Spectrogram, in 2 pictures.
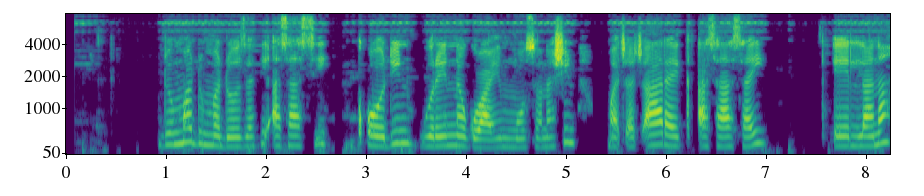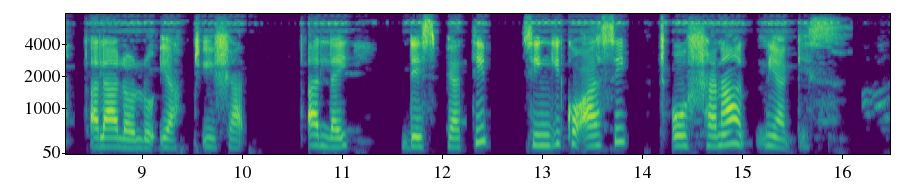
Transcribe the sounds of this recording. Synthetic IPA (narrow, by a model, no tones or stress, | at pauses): d̪ʊmːɐd̪ʊmːɐd̪o̞ːzɐt̪ɪʔɐsaːsːɪkʼo̞ːd̪inwʊɾɛnːɐɡʊwaːɪmːoːsɔnɐʃɪn | mɐt͡ʃʼɐt͡ʃʼaːɾɐjkʼɐsaːsɐj | t̪ʼe̞ːlːɐnɐt̪ʼɐlaːlɐwlɔʔɪjɐt͡ʃʼiːʃːɐ̰ | t̪ʼɐlːɐj | d̪ɛspːɪjɐt̪ːiːn | sɪŋɡɪkːɔ̰ʔaːsːɪ | t͡ʃʼo̞ːʃːɐnawnɪjɐɡːeːs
